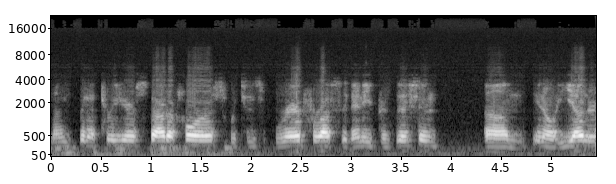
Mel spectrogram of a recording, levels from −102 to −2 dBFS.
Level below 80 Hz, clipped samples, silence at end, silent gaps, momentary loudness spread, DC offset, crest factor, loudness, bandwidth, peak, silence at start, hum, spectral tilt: -58 dBFS; under 0.1%; 0 s; none; 14 LU; under 0.1%; 18 dB; -21 LUFS; 6 kHz; -4 dBFS; 0.05 s; none; -5 dB/octave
